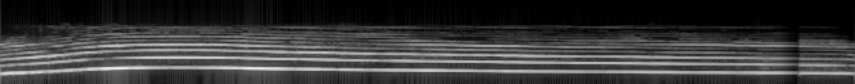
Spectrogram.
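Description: A single voice glides smoothly upward then slowly down in a long, sustained siren-like sweep, imitating a siren, clear and close with no other sounds.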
